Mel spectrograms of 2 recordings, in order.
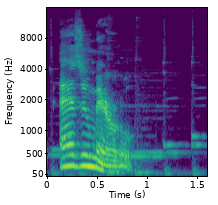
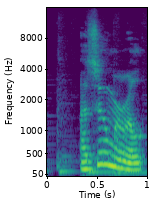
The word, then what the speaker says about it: Azumarill: Azumarill is just Marill's name with the word azul slapped in front of it, which is Spanish for blue.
